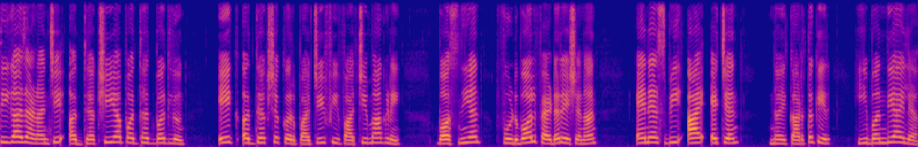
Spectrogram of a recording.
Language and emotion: Goan Konkani, neutral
